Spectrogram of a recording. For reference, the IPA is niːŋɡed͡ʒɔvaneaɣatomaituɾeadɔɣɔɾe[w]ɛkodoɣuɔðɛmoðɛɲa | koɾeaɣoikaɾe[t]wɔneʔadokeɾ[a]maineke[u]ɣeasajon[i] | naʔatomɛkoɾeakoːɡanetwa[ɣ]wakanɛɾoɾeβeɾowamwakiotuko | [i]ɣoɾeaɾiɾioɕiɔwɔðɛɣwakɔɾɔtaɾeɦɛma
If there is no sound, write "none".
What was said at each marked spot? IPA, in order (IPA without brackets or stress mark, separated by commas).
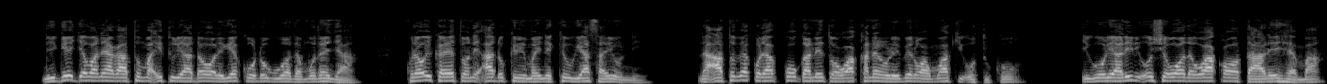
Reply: ɣ, t, e, u, i, ɣ, i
